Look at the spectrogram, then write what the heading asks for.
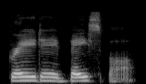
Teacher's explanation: this is a nice moving sound that little y there gray comes up to this y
